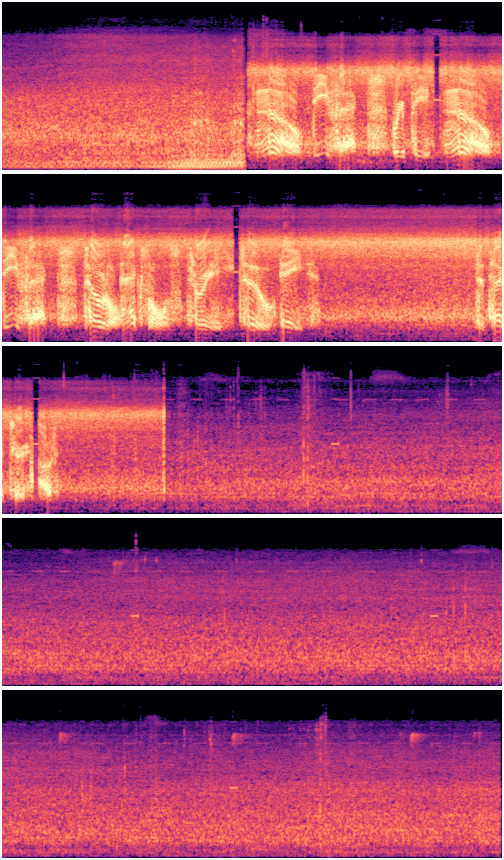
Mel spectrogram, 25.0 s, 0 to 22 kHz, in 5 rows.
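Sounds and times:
outdoor background hiss: 2.5s - 25.0s.

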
